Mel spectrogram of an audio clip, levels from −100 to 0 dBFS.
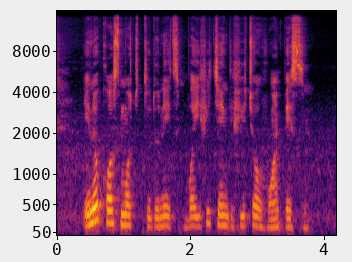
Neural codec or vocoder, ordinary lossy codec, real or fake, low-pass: none; none; real; 14.4 kHz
